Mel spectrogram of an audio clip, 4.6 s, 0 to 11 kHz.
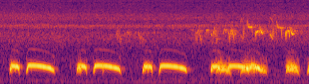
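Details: Spotted dove trapped in a coffee field, giving the ngeruk kuk 1 call. Brisk paired coos repeat roughly once a second, each a short rising note and then a longer gently falling note, with light chirps in the background.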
